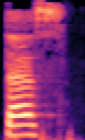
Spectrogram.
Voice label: "taz", Silabas

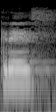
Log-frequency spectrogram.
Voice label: "cres", Silabas

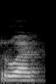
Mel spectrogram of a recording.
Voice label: "rruar", silabas

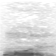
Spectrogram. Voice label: "mur", Silabas

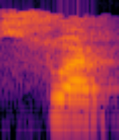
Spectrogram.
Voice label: "suar", Silabas

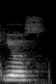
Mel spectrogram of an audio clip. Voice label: "quios", Silabas

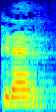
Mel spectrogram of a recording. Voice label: "crar", Silabas

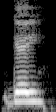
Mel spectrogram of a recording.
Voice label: "guey", Silabas

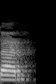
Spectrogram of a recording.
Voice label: "tar", silabas

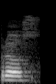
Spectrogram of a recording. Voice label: "pros", Silabas

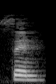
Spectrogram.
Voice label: "sen", Silabas

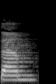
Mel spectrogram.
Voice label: "tam", silabas

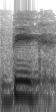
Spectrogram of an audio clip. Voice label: "dig", Silabas

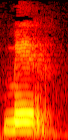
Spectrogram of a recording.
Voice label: "mer", Silabas

